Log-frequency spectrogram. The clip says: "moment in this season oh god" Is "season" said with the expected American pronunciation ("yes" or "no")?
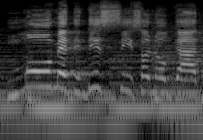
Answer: no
